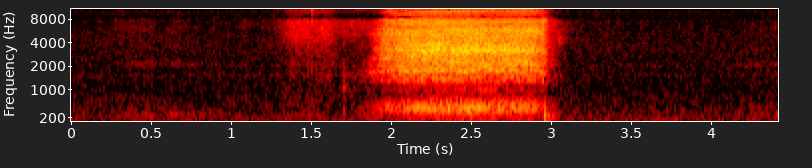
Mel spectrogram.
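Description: A person's breath close to the microphone: a faint short puff about a second in, then a loud rush of air lasting about a second that stops abruptly.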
